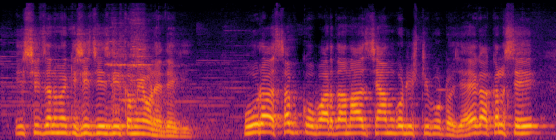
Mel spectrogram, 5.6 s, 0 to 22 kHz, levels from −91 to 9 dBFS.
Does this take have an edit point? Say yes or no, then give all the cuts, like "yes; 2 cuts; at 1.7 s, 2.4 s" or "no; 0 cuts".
no; 0 cuts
